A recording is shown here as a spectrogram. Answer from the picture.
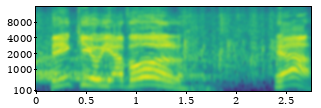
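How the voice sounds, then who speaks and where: Over crowd noise in the background, a woman talks at a fairly slow pace with a high pitch. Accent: American. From United States. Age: 40s. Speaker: stand-up comedian. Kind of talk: stand-up. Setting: stage with audience.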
